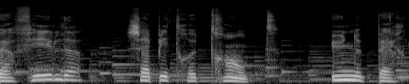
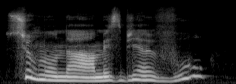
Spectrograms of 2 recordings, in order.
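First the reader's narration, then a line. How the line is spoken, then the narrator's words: Plain. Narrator (French): dit Monsieur Homer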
